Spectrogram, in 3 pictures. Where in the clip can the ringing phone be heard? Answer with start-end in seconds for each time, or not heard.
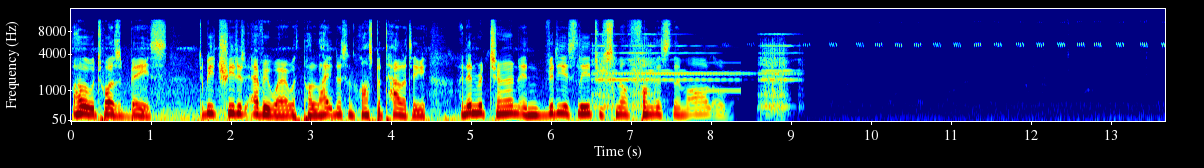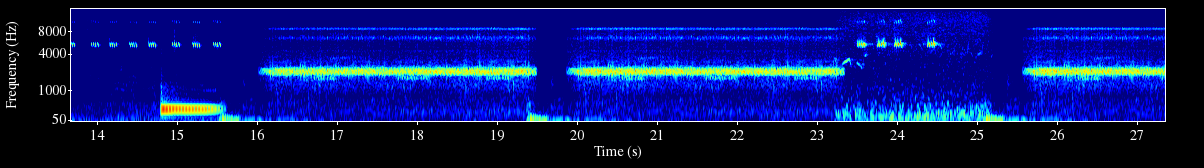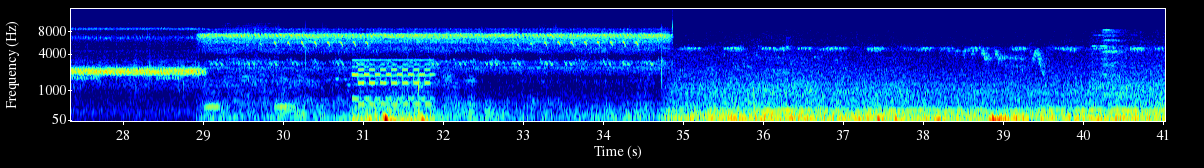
6.5-9.2, 14.8-15.6, 30.9-31.9.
